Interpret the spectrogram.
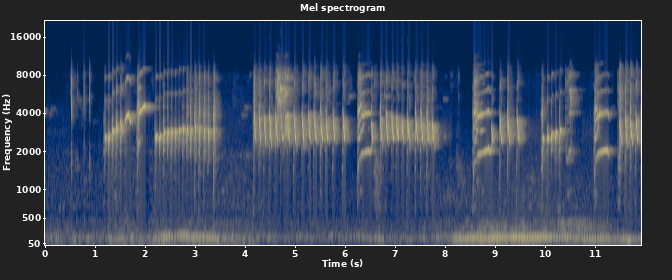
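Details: Extended 'nembak' song of a greater green leafbird, meant to stimulate other birds: long rapid high trills alternating with sharp rising whistles and clicks, phrases separated by brief pauses, steady low hum underneath.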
